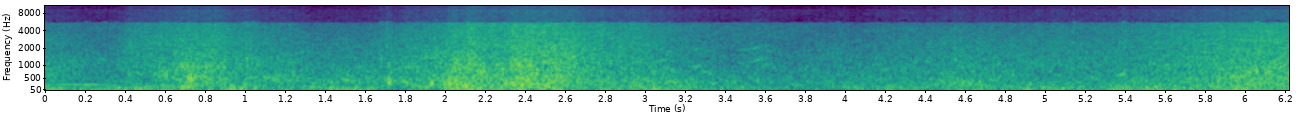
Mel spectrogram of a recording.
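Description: Bare feet pad softly across wet sand.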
